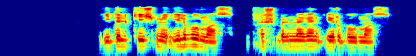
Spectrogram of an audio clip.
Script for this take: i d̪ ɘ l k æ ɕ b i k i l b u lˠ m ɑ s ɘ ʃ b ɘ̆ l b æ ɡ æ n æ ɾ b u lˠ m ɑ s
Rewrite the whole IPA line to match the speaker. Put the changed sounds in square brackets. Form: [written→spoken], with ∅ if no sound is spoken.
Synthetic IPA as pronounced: i d̪ ɘ l k [æ→i] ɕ [b→m] i [k→ʔ] i l b u lˠ m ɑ s ɘ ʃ b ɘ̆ l [b→m] æ ɡ æ n [æ→i] ɾ b u lˠ m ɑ s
